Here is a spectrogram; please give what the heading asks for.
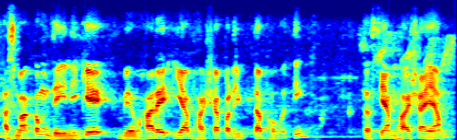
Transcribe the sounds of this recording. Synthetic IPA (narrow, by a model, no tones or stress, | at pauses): ɐsmaːkɐmd̪eːjnikeːʋjɐʋɦaːɾeːʔjaːbʱaːʃaːpɾɐjuk̚t̪aːbʱɐʋɐt̪i | t̪ɐsjaːmbʱaːʃaːjaːm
